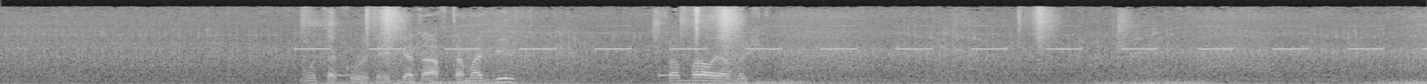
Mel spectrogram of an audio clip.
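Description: A truck engine idles with a low, steady rumble.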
